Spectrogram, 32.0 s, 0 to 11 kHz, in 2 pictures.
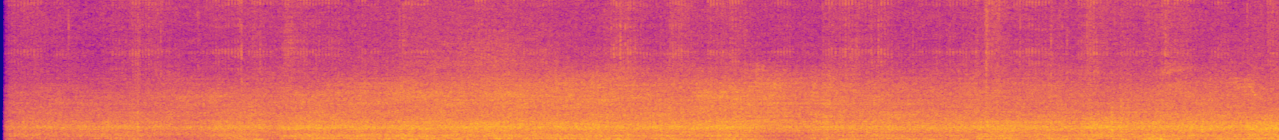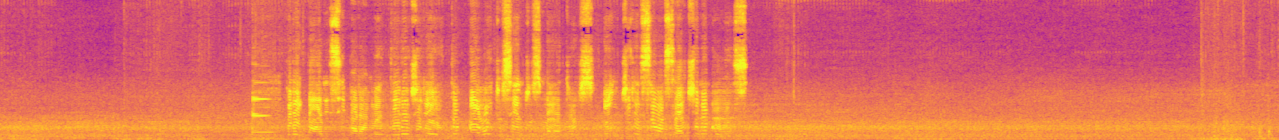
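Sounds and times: car road and engine noise: 0.0s - 31.9s.

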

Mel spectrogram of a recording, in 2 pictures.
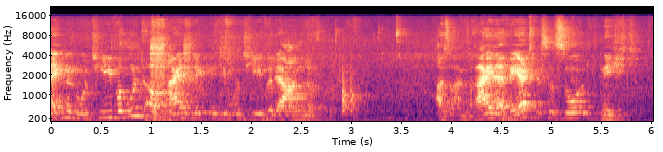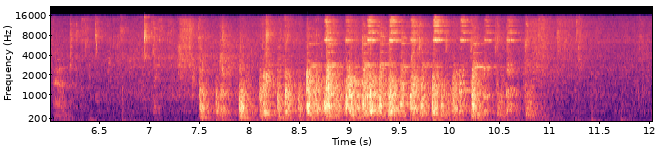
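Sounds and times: knuckles rapping on wooden tables: 7.5s - 11.1s.

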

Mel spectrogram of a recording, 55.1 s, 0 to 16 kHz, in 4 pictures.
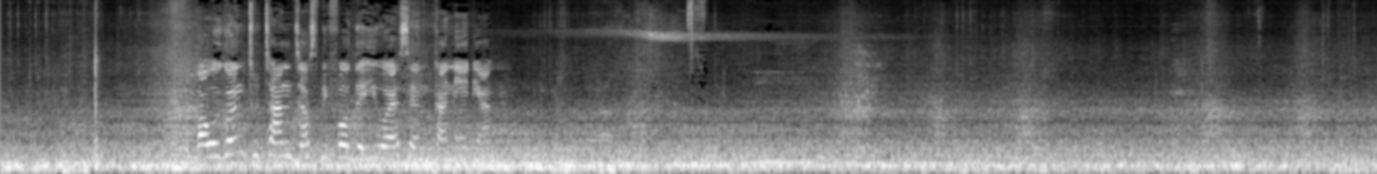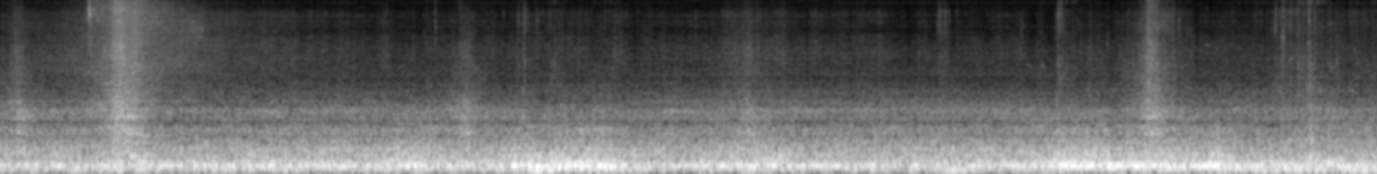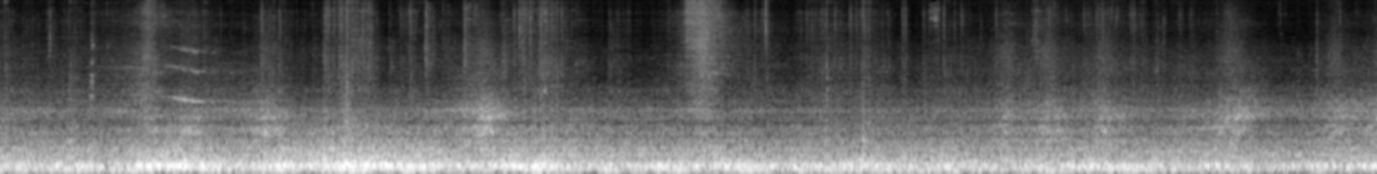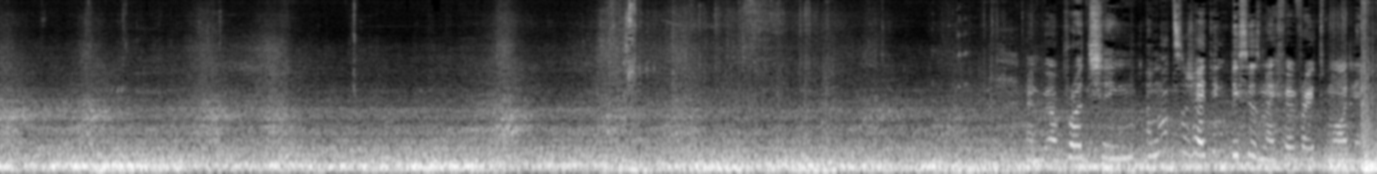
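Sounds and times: road and engine rumble in car: 0.0s - 55.0s.

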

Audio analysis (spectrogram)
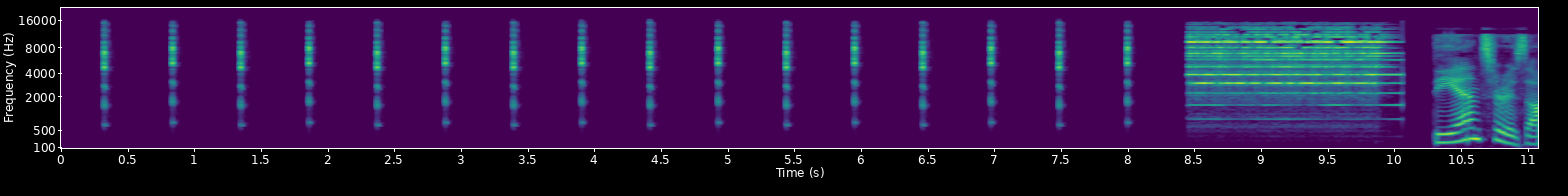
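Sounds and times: countdown timer tick: 0.3s - 8.9s
ringing alarm tone: 8.4s - 10.1s.

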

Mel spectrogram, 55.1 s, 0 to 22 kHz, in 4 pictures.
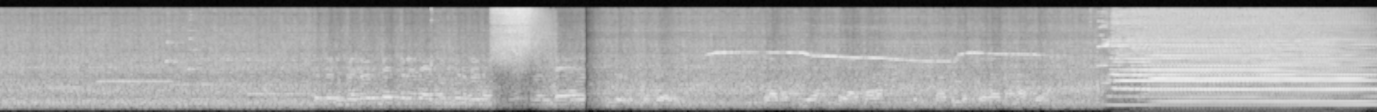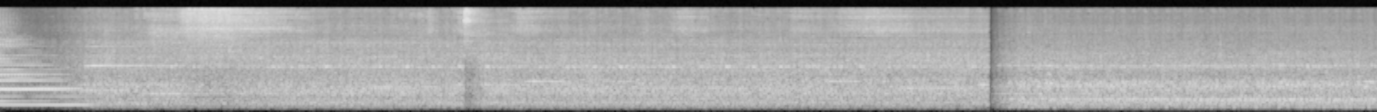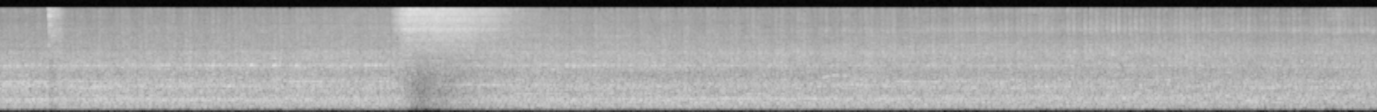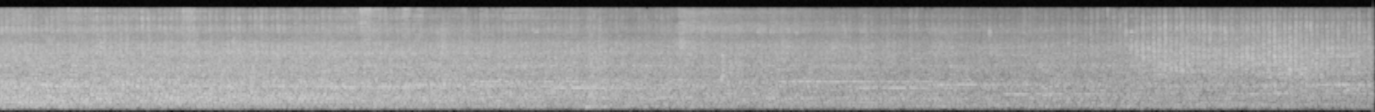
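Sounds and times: locomotive horn blast: 11.0s - 14.9s.

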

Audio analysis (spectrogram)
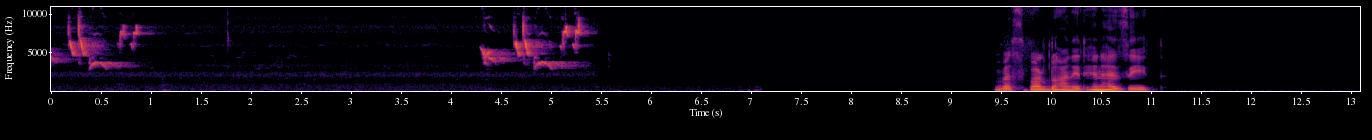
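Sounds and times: bird chirping: 0.0s - 2.6s, 4.3s - 5.6s
faint high hiss: 0.0s - 5.6s.

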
